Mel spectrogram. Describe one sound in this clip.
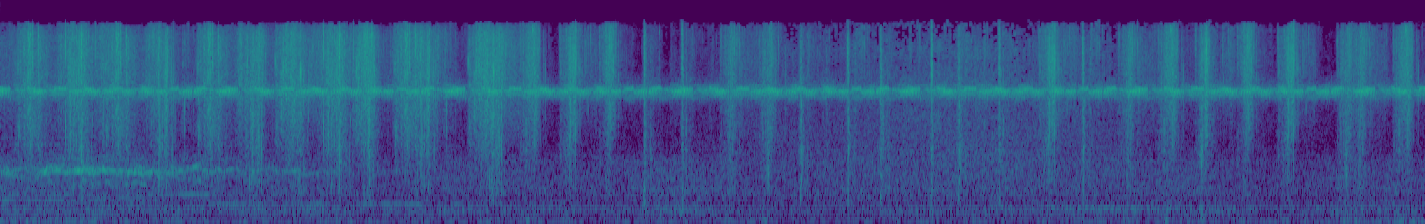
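Footsteps crunch steadily on dry, stony ground.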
